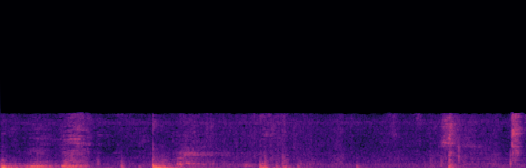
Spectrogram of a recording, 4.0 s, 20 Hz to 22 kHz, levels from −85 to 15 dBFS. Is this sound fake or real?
real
